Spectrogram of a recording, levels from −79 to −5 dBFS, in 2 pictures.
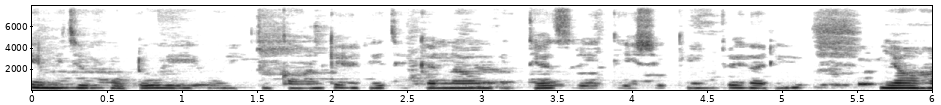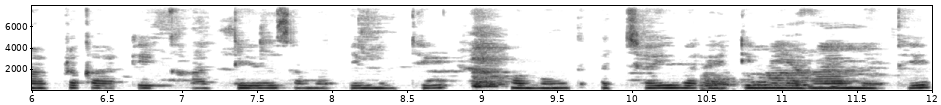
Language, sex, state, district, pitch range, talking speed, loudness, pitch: Chhattisgarhi, female, Chhattisgarh, Rajnandgaon, 220-235 Hz, 130 wpm, -21 LUFS, 225 Hz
